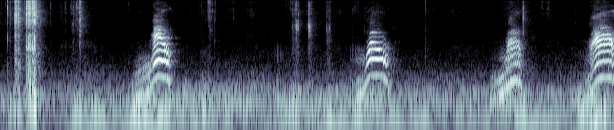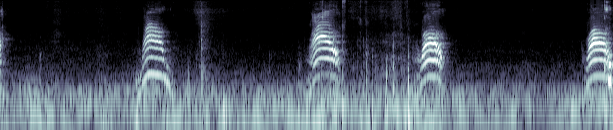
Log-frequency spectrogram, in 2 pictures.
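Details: A Bengal cat being shown a lion mane wig meows repeatedly, giving short harmonic rising-falling calls every two to three seconds.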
